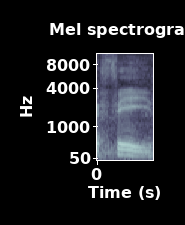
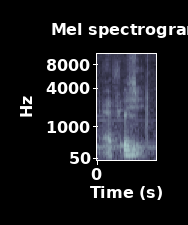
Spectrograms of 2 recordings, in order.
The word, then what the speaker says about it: Fe: yeah F oh no Fe they pronounced it Fe Fe it was pronounced Fe wasn't it yeah um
